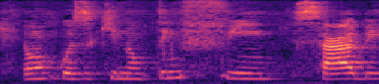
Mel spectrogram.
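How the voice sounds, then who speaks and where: Against noticeable background noise, a woman talks at a fairly slow pace in a fairly high pitch. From Natal, Rio Grande do Norte, Brazil. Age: 20s. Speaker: beauty and hair content creator. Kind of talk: religious testimony to camera.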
